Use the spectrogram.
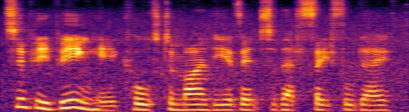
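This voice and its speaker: A woman's voice: sits low, brisk, a little hiss or hum, natural voice, rough recording. A woman reading out a solemn, scholarly man's game lines in formal, old-fashioned speech. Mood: grave. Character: solemn scholarly man speaking archaic English. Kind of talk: reading game dialogue aloud.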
